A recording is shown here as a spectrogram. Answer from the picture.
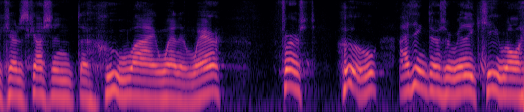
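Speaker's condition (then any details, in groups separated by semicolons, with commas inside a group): Bulbar onset ALS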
